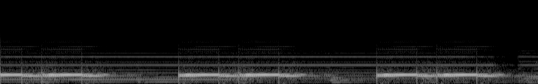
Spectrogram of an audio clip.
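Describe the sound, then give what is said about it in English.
An astro video phone booth's electronic tones sound in three steady bursts about two seconds apart, fairly loud, with short clicks in between and no one talking. “Meanwhile, in an astro video phone booth on the planet Mango...”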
